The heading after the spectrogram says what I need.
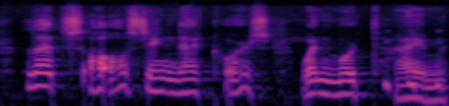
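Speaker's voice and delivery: very high, wavering, quivery little voice. Retelling the end of a small concert he led from the piano: retelling in a quivery little voice. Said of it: "in my quivery little voice".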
